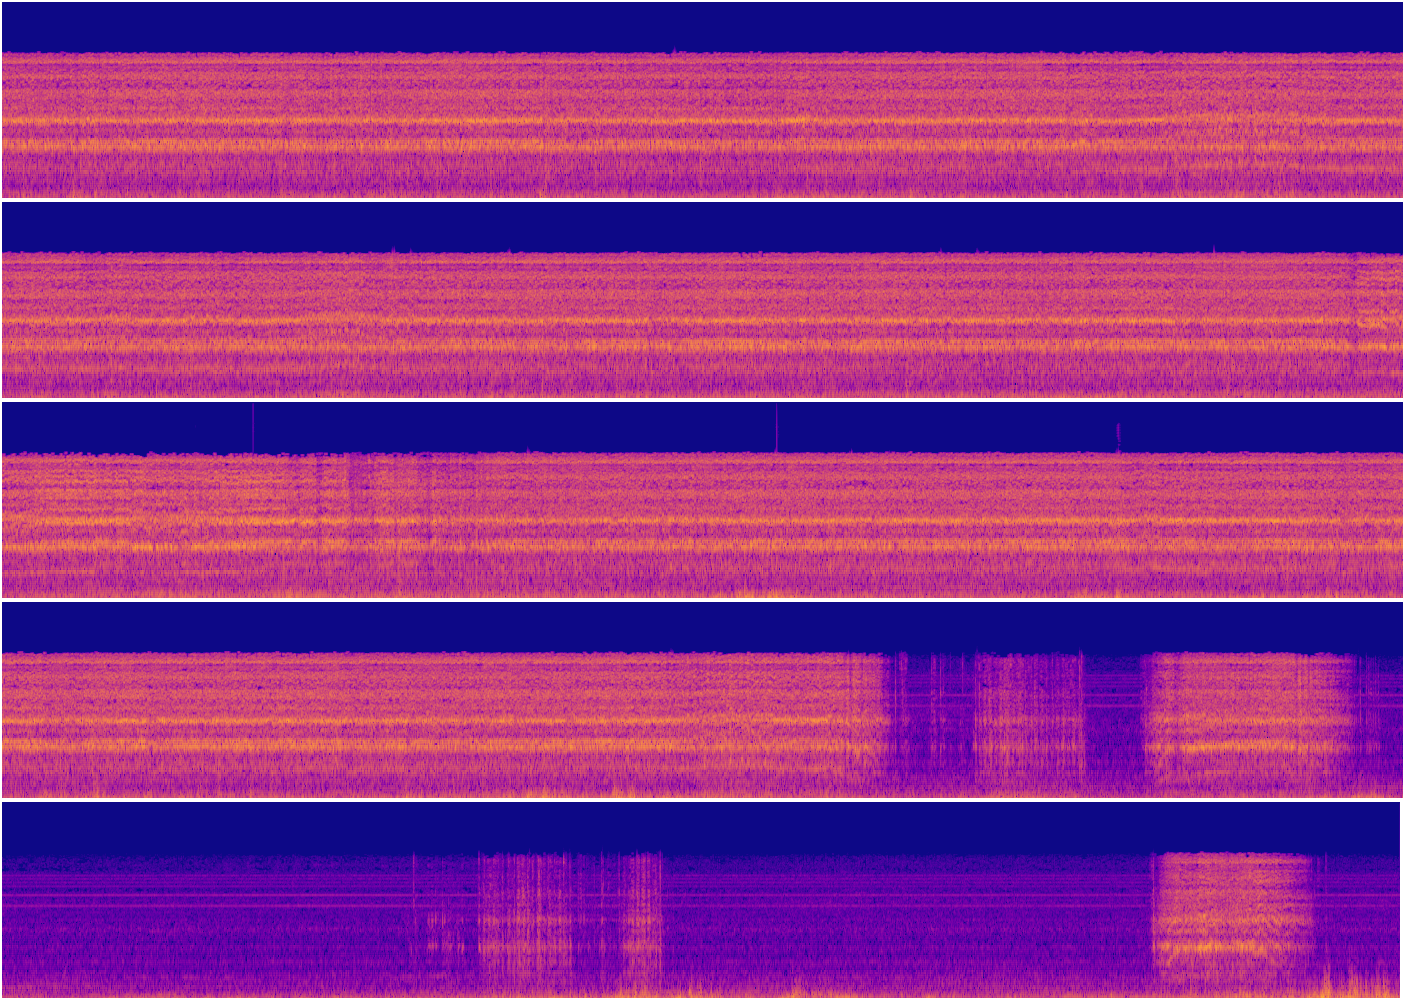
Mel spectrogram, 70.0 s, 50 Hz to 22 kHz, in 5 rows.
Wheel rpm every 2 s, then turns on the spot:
160, 160, 160, 160, 160, 160, 160, 160, 160, 160, 160, 160, 160, 160, 160, 170, 160, 160, 160, 160, 160, 160, 160, 160, 160, 80, 30, 90, 0, 0, 10, 10, 0, 20, 60.
62-64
